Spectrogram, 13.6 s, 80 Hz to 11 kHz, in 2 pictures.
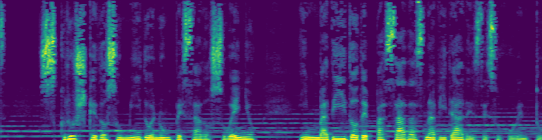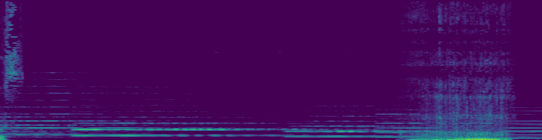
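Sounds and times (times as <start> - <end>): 
speech: 0.5 - 7.1
loud snoring: 11.8 - 13.3.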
